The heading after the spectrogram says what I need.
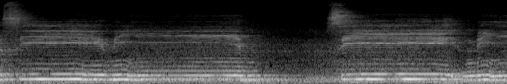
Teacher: huruf sin harokat kasroh bertemu dengan huruf ya mati, maka itu harus dipanjangkan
